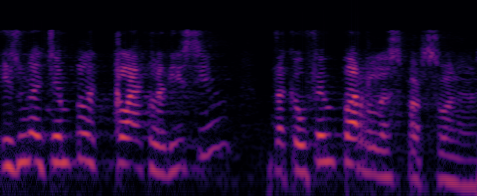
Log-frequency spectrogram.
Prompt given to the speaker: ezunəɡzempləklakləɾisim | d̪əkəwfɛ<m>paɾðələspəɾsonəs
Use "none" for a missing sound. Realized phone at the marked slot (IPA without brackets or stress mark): m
